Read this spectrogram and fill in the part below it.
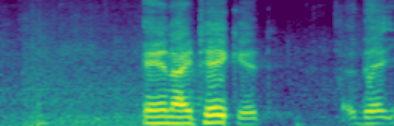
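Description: An older man speaks into a microphone in a measured voice.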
